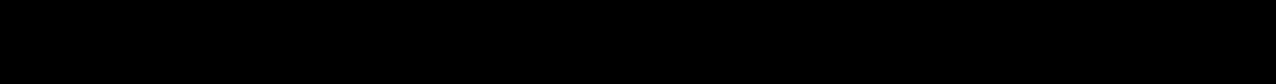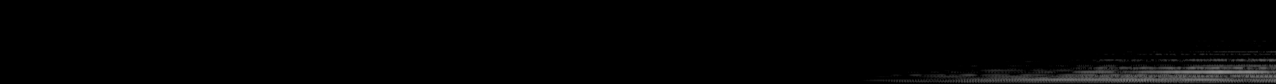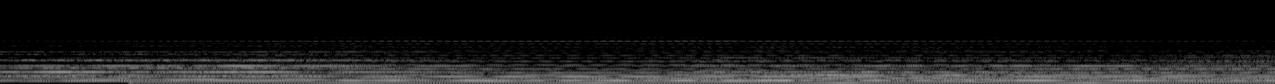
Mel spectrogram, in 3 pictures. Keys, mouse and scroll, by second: 10.0 ctrl+z, 10.4 ctrl+z, 16.9 m, 29.3 a, 38.0 m.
